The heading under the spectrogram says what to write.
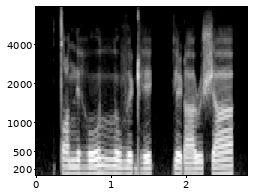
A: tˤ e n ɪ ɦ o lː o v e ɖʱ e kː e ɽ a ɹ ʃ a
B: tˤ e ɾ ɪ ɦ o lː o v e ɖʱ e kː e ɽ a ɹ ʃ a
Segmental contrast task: A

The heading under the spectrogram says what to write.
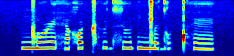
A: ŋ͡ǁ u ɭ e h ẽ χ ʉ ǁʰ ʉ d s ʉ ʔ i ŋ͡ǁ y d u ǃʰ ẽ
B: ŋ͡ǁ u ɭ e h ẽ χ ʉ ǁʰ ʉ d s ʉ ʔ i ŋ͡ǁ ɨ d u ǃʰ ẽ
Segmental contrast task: B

